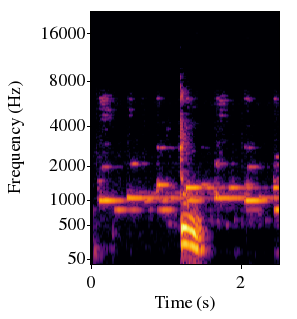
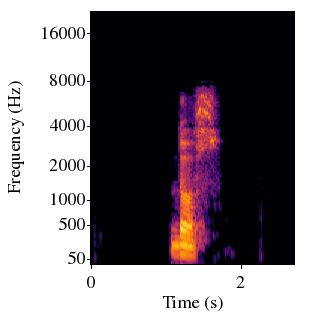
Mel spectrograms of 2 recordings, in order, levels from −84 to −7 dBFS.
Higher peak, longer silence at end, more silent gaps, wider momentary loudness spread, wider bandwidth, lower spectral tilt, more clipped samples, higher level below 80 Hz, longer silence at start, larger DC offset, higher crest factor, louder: about the same, -2 dBFS vs -2 dBFS; second, 0 s vs 1.05 s; neither; about the same, 15 LU vs 14 LU; first, 9 kHz vs 7.8 kHz; first, -6 dB/octave vs -4 dB/octave; neither; about the same, -62 dBFS vs -64 dBFS; second, 0.1 s vs 1.05 s; neither; about the same, 18 dB vs 22 dB; about the same, -21 LUFS vs -20 LUFS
